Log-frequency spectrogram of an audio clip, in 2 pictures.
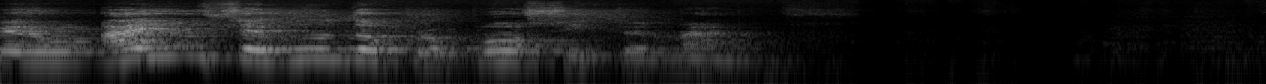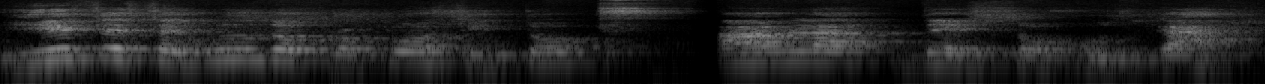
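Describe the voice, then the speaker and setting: At a very slow pace with long, frequent pauses, a man with a high pitch uses lively intonation amid audible room echo. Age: 60s. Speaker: pastor. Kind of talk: sermon.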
